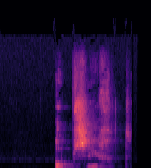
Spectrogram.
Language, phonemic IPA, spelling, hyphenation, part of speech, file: Dutch, /ˈɔpsɪxt/, opzicht, op‧zicht, noun, Nl-opzicht.ogg
- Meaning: 1. supervision 2. relation, regard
